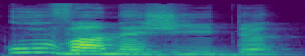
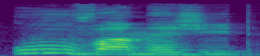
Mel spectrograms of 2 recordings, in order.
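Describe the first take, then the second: First: Où va Majid read slowly, louder, rising on va; slow dictation voice. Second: Said in the usual way. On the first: Shown as a demonstration. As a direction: dictate the question.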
